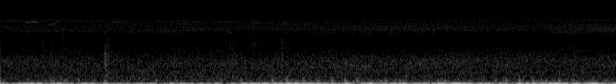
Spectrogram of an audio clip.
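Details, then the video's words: Unbroken high-pitched summer cicada drone on a suburban walk in Nisshin city, Aichi, Japan, at 2 PM on 28 July 2021, with footsteps and a single sharp click underneath. "Summer Cicadas Sounds"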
